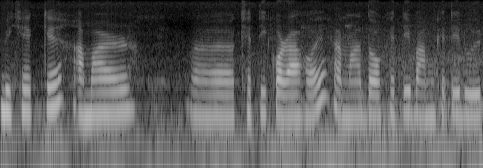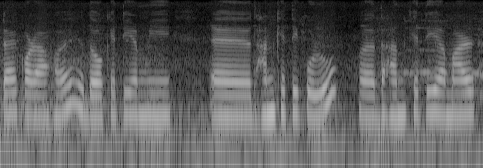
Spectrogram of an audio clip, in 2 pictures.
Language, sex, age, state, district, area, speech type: Assamese, female, 45-60, Assam, Dibrugarh, rural, spontaneous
